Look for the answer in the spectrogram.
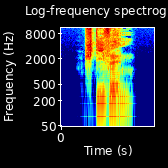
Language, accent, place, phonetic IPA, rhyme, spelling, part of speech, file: German, Germany, Berlin, [ˈʃtiːfl̩n], -iːfl̩n, Stiefeln, noun, De-Stiefeln.ogg
- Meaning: dative plural of Stiefel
